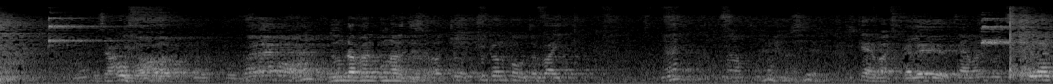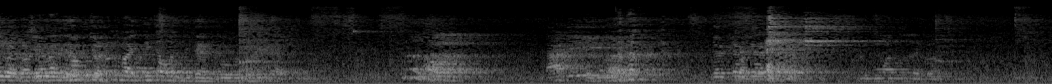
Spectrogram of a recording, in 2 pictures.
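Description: A young man talks loudly across an echoing hall.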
